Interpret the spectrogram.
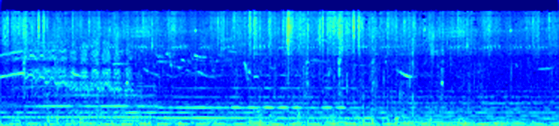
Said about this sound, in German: Die Wildpferdmama und ihr Fohlen folgen euch. Fröhlich wiehert die Stute dir zu, als du dich umblickst, um nach ihnen zu schauen.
